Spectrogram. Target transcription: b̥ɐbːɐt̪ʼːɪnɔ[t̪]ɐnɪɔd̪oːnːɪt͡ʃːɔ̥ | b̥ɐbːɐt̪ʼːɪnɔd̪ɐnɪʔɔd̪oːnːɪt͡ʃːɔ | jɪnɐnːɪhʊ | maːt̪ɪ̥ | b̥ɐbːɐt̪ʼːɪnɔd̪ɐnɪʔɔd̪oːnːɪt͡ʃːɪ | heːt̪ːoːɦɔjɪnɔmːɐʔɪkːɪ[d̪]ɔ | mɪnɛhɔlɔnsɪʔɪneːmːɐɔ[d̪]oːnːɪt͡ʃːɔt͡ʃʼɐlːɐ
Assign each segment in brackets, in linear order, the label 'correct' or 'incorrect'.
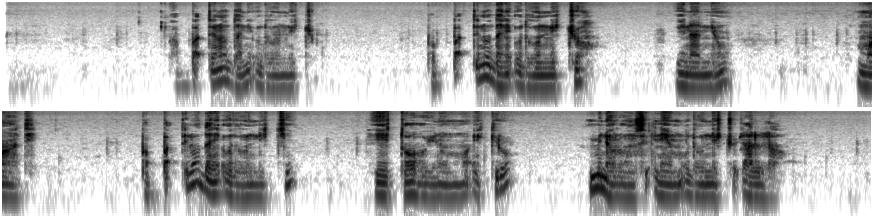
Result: incorrect: d̪, correct, correct

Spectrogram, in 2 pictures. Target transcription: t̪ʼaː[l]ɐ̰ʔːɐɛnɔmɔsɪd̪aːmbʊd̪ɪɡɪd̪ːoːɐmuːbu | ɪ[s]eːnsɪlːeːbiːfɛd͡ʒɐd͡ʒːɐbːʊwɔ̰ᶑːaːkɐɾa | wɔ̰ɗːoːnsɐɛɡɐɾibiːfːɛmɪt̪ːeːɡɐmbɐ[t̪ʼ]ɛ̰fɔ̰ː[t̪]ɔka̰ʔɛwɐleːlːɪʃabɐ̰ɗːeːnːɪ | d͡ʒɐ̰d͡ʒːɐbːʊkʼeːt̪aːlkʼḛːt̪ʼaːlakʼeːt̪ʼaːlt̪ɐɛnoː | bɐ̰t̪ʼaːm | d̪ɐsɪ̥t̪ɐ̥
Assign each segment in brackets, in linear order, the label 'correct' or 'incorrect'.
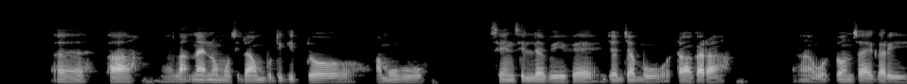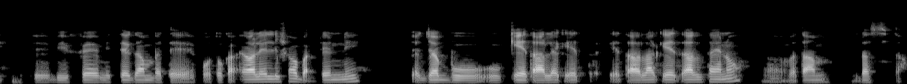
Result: correct, correct, incorrect: t̪, correct

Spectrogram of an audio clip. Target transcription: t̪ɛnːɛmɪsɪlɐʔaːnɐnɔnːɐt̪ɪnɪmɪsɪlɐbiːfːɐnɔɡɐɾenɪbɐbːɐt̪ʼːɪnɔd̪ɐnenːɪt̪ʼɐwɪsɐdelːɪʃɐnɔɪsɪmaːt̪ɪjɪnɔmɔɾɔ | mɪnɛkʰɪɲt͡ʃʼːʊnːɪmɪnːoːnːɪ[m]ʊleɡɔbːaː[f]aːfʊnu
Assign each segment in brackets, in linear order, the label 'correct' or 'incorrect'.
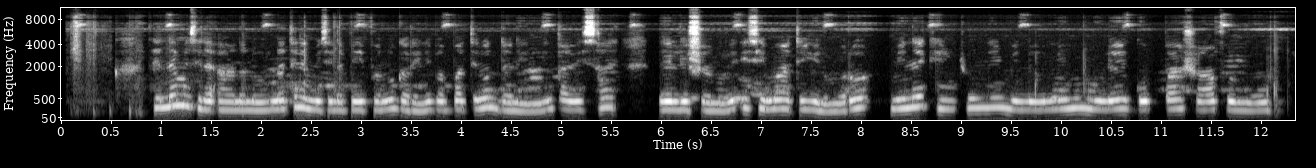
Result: correct, incorrect: ʃ

